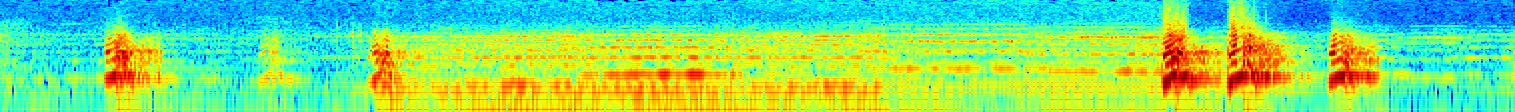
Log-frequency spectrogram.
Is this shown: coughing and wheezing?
no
